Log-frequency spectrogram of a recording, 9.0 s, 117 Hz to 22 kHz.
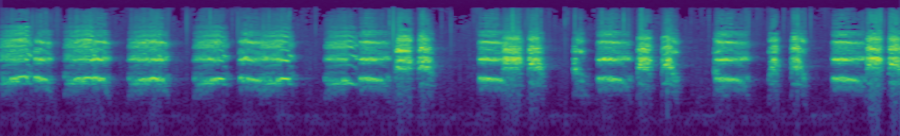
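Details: Two brolgas calling in Australia on a 1968 vinyl wildlife recording: strong, nasal, trumpeting blasts, first in a steady series, then overlapping with higher, sharper notes as both birds call at once.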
